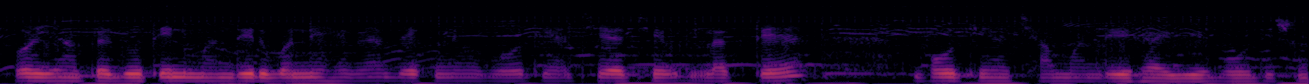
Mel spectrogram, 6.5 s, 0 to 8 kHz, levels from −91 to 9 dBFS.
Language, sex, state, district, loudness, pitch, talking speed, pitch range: Hindi, male, Bihar, Supaul, -50 LUFS, 125 Hz, 240 wpm, 120-125 Hz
